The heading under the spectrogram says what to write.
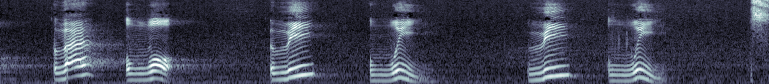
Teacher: pengucapan huruf dha diucapkan dengan menyentuhkan ujung lidah dengan dua gigi seri bagian atas sebagaimana kita mengucapkan huruf dha.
